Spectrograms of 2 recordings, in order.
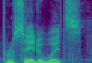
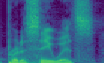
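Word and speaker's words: Protasiewicz: um or Democratic nominee Janet persetowitz or sorry proto-seiwitz I keep mixing up the syllables but Janet proto-seiwitz almost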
